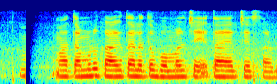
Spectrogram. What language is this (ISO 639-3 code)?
tel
